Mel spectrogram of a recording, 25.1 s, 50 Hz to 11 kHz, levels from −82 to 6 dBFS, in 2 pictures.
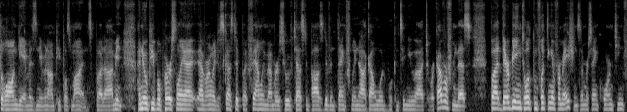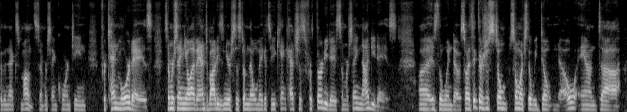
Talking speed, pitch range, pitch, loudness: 255 wpm, 125-150 Hz, 140 Hz, -20 LUFS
